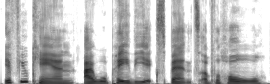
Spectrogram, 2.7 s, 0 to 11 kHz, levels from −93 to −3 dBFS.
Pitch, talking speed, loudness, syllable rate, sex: 185 Hz, 245 wpm, -23 LUFS, 5.5 syllables/s, female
